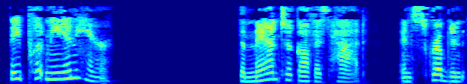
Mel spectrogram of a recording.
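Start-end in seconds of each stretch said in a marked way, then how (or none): 0.1-1.1 put-on high, small child's voice; timid little girl. A narrator's reading. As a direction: find your voice, small and high. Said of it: "She swallowed and found her voice".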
